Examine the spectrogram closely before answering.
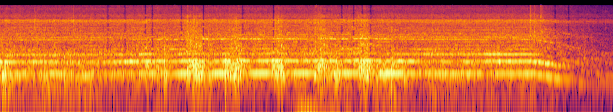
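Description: Electric hand mixer running steadily with its beaters in thick cake batter, a whirring motor hum with a few knocks along the way. About seven seconds in it is switched off and winds down, its pitch falling away.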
